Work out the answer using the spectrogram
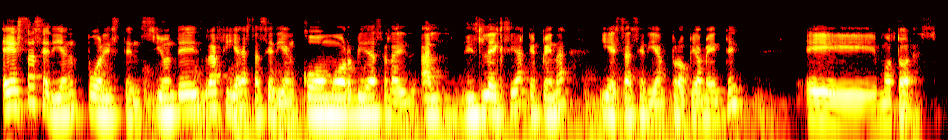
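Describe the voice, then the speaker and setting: Male lecturer, middle pitch, patient explainer, lo-fi call audio. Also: normal speed, a little mellow. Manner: explanatory, tags many lines with "¿sí?". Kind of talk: online class lecture. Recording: dull lo-fi video call audio.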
